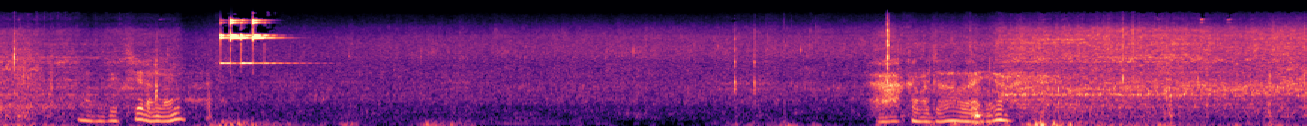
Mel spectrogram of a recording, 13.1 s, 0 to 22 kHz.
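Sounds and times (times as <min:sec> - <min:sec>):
outdoor rushing noise: 0:09.6 - 0:13.0.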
